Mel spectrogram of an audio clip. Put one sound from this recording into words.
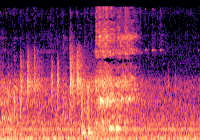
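Billiard balls clack together and roll across the table.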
